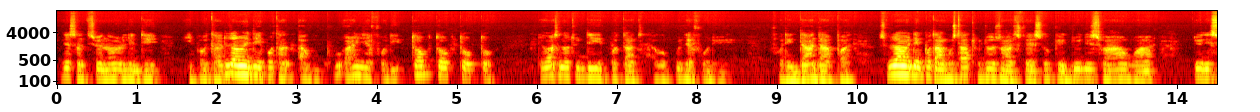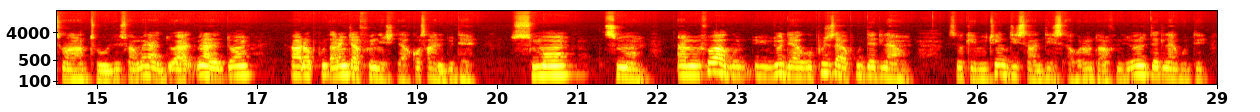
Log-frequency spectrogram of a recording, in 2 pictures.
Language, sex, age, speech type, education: Nigerian Pidgin, male, 30-45, spontaneous, tertiary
